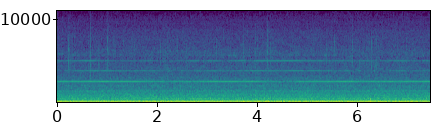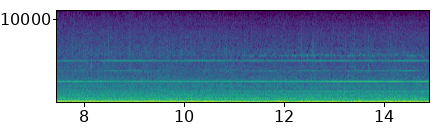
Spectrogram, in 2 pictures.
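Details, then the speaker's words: 2004 Jeep Wrangler, 40K miles, driving at cruising speed: steady high whistle over heavy road rumble, easing as it slows, from the overhead LED roof light bar; wind noise, fix planned with a cover. "I'm sure you guys can hear that we're definitely going to do something about that um we'll probably just end up getting a cover for it that way from an inspection standpoint on where you are you'll already have the cover and that will help out with that noise"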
